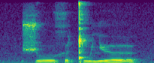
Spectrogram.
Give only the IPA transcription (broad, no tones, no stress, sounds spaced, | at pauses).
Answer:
ʃ ʊː x ə ǃ u lʲ əː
